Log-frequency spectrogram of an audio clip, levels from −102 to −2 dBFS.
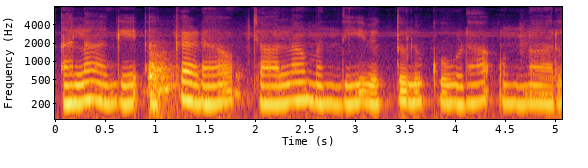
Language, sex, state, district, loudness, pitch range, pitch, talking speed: Telugu, female, Andhra Pradesh, Sri Satya Sai, -16 LUFS, 195-210 Hz, 200 Hz, 85 wpm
